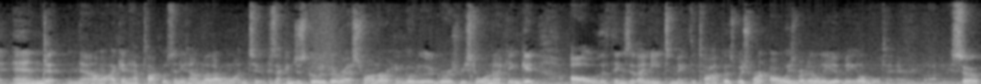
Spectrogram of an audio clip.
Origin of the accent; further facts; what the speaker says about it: Louisiana, United States; My family roots in Louisiana go back to the late 1710s or to the 1720s.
